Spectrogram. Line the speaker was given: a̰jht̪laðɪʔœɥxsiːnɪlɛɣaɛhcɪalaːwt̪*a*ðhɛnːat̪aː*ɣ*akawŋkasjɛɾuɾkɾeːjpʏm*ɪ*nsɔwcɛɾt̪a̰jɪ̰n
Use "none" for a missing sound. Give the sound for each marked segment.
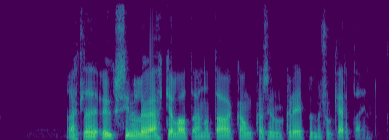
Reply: a, ɣ, ɪ

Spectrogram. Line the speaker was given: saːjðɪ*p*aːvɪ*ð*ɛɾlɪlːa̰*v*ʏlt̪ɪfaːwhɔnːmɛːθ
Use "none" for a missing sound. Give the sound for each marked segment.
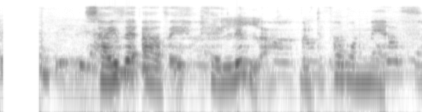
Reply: ʔ, θ, v

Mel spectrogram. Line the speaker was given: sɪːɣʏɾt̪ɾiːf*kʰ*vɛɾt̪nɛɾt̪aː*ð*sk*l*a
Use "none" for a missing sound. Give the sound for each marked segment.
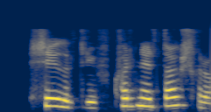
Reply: kʰ, ɣ, ɾ

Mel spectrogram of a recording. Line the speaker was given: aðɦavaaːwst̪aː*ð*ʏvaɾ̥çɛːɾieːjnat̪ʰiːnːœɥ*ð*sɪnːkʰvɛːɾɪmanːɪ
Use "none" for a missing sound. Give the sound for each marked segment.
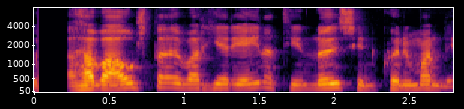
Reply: ð, ð

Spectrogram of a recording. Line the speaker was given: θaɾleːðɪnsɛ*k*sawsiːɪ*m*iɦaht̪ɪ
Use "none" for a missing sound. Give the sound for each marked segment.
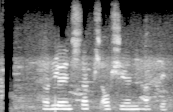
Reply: k, n

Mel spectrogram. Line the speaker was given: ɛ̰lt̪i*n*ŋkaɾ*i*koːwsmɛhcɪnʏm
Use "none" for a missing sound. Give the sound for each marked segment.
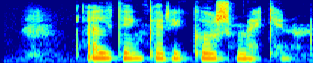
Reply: none, i

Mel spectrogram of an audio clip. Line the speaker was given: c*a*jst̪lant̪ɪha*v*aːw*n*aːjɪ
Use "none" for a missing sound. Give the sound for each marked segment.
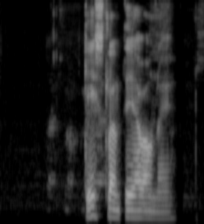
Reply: e, v, n

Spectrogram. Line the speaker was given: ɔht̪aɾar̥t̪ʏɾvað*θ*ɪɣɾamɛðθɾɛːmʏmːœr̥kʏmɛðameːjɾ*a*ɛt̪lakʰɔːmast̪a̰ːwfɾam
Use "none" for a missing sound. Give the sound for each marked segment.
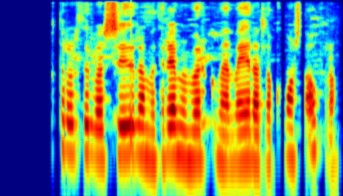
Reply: s, a

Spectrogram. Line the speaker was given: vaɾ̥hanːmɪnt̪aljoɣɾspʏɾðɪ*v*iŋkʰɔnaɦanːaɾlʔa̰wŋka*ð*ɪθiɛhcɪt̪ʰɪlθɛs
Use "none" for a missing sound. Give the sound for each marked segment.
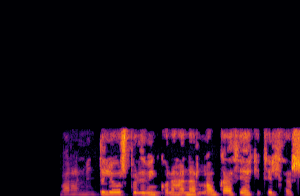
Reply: v, ð

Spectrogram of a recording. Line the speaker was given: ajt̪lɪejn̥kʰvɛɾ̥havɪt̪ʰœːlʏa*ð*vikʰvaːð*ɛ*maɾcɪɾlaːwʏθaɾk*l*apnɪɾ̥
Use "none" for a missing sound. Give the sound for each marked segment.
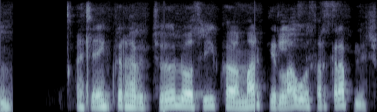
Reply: θ, a, ɾ

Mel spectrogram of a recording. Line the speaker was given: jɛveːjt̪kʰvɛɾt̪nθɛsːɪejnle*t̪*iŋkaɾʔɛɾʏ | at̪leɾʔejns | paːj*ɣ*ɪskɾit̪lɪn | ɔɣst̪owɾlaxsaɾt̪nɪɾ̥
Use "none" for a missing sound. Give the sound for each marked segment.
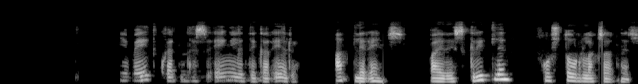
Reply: t̪, ð

